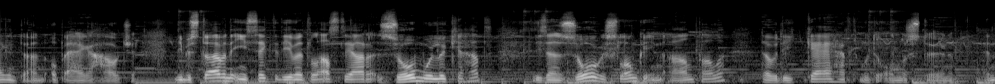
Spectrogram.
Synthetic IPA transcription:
ɣəntœ̰ːnɔpɛjɣəhʌwtə | dibəstœːvəndəʔɪnsɛk̚təndiɦɛbəndəla̰ːtstəjaːɾə̰zoːmujləkxəɦɑt | d̥izɛjnzoːɣəslɔŋkəʔɪ̰naːntɑlˠən | d̥ɑtʋədikɛjɦartmutənɔ̰ndərstø̰ːnənɛn

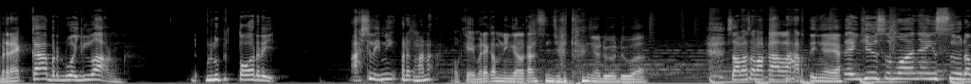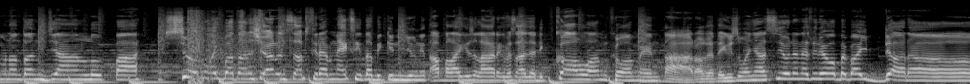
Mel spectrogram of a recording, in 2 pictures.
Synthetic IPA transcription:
məɾekabərduailaŋ | lupit̪oɾi | ʔasliːnipadamanao̰keməɾekaməniŋɡalkansəɲd͡ʒat̪ʰḁŋaduadua | samasamakalahart̪iɲajat̪ɛŋkjusəmuaɲajaŋsudahmənɔnt̪ɔnd͡ʒaŋanlupasomuaibat̪̬anʃɾənsabskɾap̚nɛkskit̪abikɪnjunɪt̪ap̬alaɡisəlakaɾkbas̬ad͡ʒadikɔlɔmkɔmɛnt̪a̰roket̪ɛŋkjusəmuaɲasiodanɛsidaababaidada

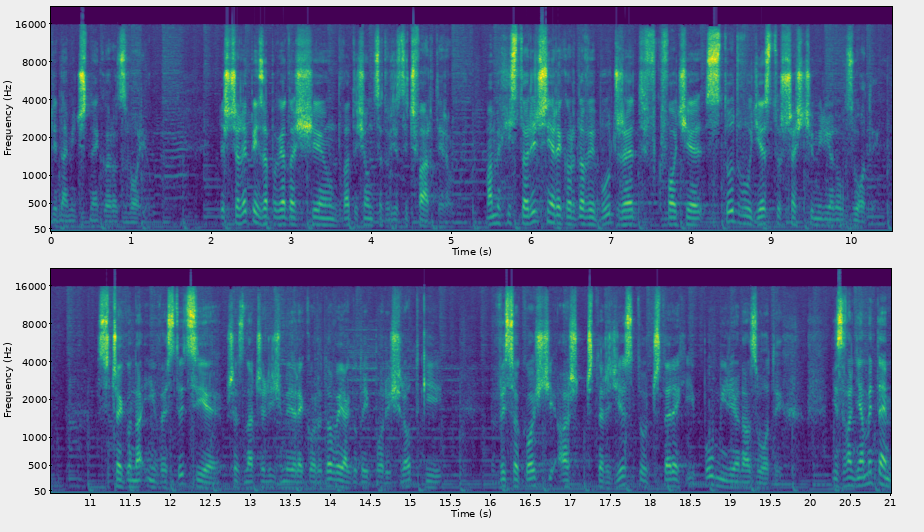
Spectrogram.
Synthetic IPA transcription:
d̪ɘnamʲit͡ʂnɛɡɔɾɔzvɔ̰jṵ | jɛʂt͡ʂɛlɛpʲjejzapɔvʲjad̪at͡ɕːɛd̪vat̪ɘɕɔnt̪sɛd̪vud͡ʑest̪ɘt͡ʂfaɾt̪ɘɾɔ̰k | mamɘxʲist̪ɔɾɘt͡ʂɲɛɾɛkɔɾd̪ɔvɘbuʐɛt̪fkfɔt͡ɕɛst̪ud̪vud͡ʑɛst̪uʂɛɕt͡ɕumʲilʲjɔnuvzwɔt̪ɘx | st͡ʂɛɡɔnaʔinvɛst̪ɘt̪sʲjɛpʂɛznat͡ʂɘlʲiɕmɘɾɛkɔɾd̪ɔvɛjaɡd̪ɔt̪ɛjpɔɾɘɕɾɔt̪kʲiː | ɘsɔkɔɕt͡ɕiʔaʂt͡ʂt̪ɛɾd͡ʑɛst̪ut͡ʂt̪ɛɾɛxipuwmʲilʲjɔnazwɔt̪ɘx | ɲɛzvalɲamɘt̪ɛm

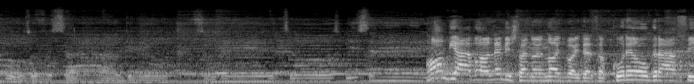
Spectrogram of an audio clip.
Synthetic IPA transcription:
ɡ | ɦɒŋɡjaːvɒlnɛmiʃlɛnːojnːɒɟvɒjd̪ɛːzɒko̞ɾɛoɡɾaːfi

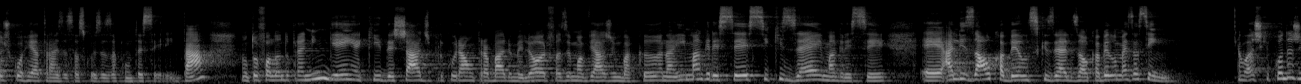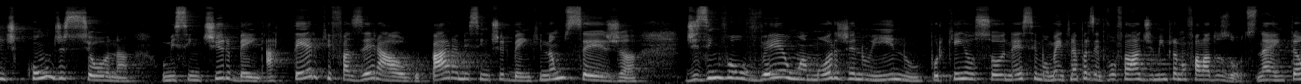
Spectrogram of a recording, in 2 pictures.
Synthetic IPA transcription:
d͡ʒɪkoɦeɾat̪ɾazd̪ɛsɐskojzɐzakõnt̪esḛɾḛ̃j̃t̪anɐ̃w̃t̪owfalɐ̃nd̪ʊpɾɐnĩŋɡẽj̃akid̪ejʃaɾd͡ʒɪpɾokuɾaũt̪ɾabaʎʊmeʎɔɾfazeɾũmɐviaʒẽj̃bakɐ̃nɐimaɡɾesesɪkizɛɾimaɡɾeseɛa̰lizaʊkabelʊsɪ̥kizɛɾalizaʊkabelʊmɐzasĩ | ewaʃʊ̥kɪkwɐ̃nd̪ʊaʒẽnt͡ʃɪ̥kõd͡ʒisionɐʊmɪsẽnt͡ʃiɾbẽj̃ɐt̪eɾkɪfazeɾawɡʊpaɾɐmɪsẽnt͡ʃiɾbẽj̃kɪnɐ̃w̃seʒɐd͡ʒɪzẽvowveɾũamoɾʒenuĩnʊpoɾkẽj̃ewsonesɪmõmẽnt̪ʊnɛpoɾezẽmplevowfalaɾd͡ʒɪmĩpɾɐnɐ̃w̃falaɾd̪ʊzowt̪ɾʊ̥snɛẽnt̪ɐ̃w̃

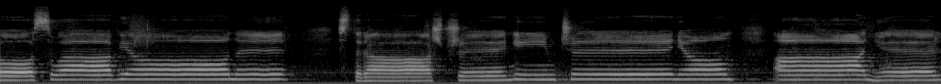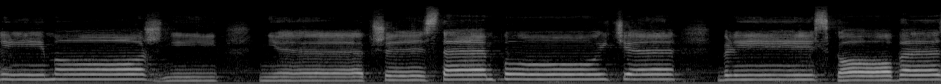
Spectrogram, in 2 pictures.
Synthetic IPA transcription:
ɔswavʲjɔɔ | nɘ | st̪ɾaʂpʂɘɲimt͡ʂɘ | ɲɔw̃ | a | ɲɛlʲimɔ | ʐɲi | ɲɛ | pʂɘst̪ɛmpu | jt͡ɕɛ | blʲi | skɔbɛ

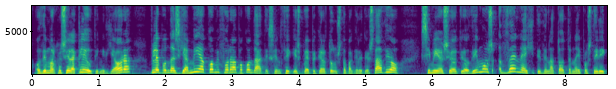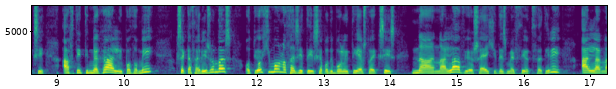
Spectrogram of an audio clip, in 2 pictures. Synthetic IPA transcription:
oðimɐɾxo̞siɾɐkliut̪iniðʝɐo̞ɾɐ | vle̞po̞nd̪ɐzʝɐmiɐːko̞mifo̞ɾɐːpo̞ko̞nd̪ɐt̪isinθice̞spue̞pikɾɐt̪unst̪o̞pɐkɾit̪io̞st̪ɐðio̞ | simio̞se̞o̞t̪io̞ðimo̞zðe̞ne̞çit̪iðinɐt̪o̞t̪i̥t̪ɐnɐipo̞st̪iɾiksiɐft̪it̪ime̞ɣɐliːpo̞ðo̞mi | kse̞kɐθɐɾizo̞nd̪ɐs | o̞t̪io̞çimo̞no̞θɐzit̪isiɐpo̞t̪imbo̞lit̪iɐst̪oe̞ksis | nɐːnɐlɐvio̞sɐe̞çiðe̞zme̞fθio̞t̪i̥θɐt̪iɾi | ɐlɐn

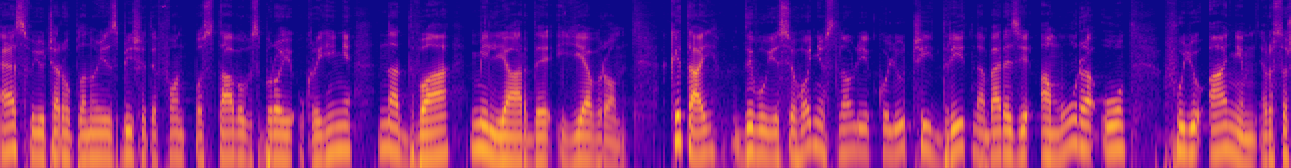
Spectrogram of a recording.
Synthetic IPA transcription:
ɛsʋɔjut͡ʃɛrɦʊplˠɐnujɛzʲbʲilʲʃɪt̪ɪfɔnd̪̚pɔst̪ɑʋɔɡzbɾɔjiʔukɾɐjinʲi | nɐd̪ʋɑ | mʲilʲjɑrd̪ɪjɛwɾɔ | kɪt̪ɑjd̪ɪʋujɛsʲɔɦɔdʲnʲiwst̪ɐnɔwlʲʊjɛkɔlʲut͡ʃɪjd̪ɾʲit̪nɐbɛɾezʲiɐmuɾɐʔufʊjʊʔɑnʲiɾɔst̪ɔ

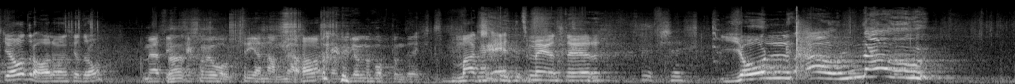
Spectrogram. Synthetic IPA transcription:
kajɑd̪ɾɑːɛlːəɾvɛnskajɑːd̪ɾɑː | mɛnjat̪ʰɪjakʰɔmːəɾɪhoːɡt̪ʰɾeːnamːə̰ɑːaɪɡlœmːəɾbɔʈːɔmd̪ɪɾɛkt̪maʂɛt̪ːmøːt̪əɾ | jɔnawna

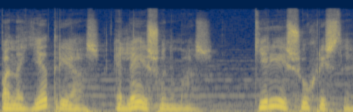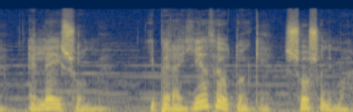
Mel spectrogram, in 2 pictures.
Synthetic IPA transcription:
pɐnɐʝiɐt̪ɾiɐse̞leiso̞nimɐs | ciɾieisuxɾist̪eːleiso̞nime | ipe̞ɾɐʝeɐθe̞o̞t̪o̞ceso̞so̞nimɐ

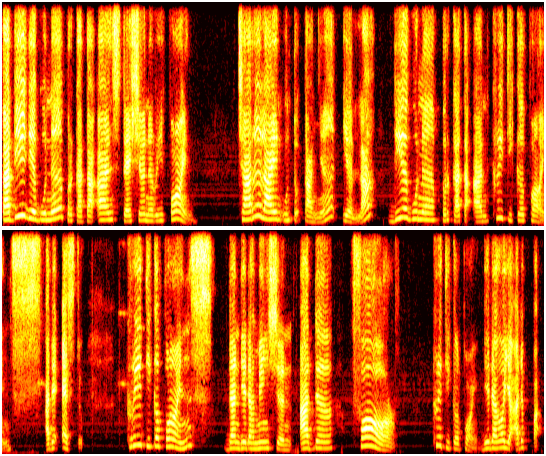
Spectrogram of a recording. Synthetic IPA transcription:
t̪adidiəɡunə̃pərkat̪aʔanst̪ɛʃɔnəɾipɔjn | t͡ʃaɾəlaɪnunt̪ʊʔ̚t̪aɲə̃iəlah | diəɡunə̃pərkat̪a̰ʔankɾit̪ikəlpɔj̰nsʔadaʔɛst̪u | kɾit̪ikəlpɔjns | dandiədahmɛ̃nʃənada | fɔr | kɾit̪ikəlpɔ̰̃jndiədahɣoja̰ʔa̰dapa̰ʔ

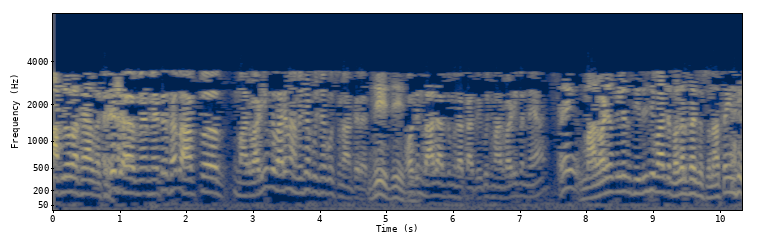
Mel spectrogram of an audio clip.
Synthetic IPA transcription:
aːploːɡkaxɐjaːlɾɐk̪ʰeemmɛːt̪ɾasaːbaːp | maːɾʋaːɽijõkebaːɾemẽɦɐmeːʃakʊt͡ʃʰnakʊt͡ʃʰsʊnaːt̪eɾɛɦt̪d͡ʒiːd͡ʒiːbɔːt̪d̪ɪnbaːd̪aːpsemʊlaːkaːt̪̚uekʊt͡ʃʰmaːɾʋaːɽipɐnɐjã | nɐɦĩmaːɾʋaːɽijõkeliet̪osiːd̪ʱisibaːt̪ɦɛbɐɡəɾpʰɛs̬esʊnaːt̪aɦinɐɦĩ

